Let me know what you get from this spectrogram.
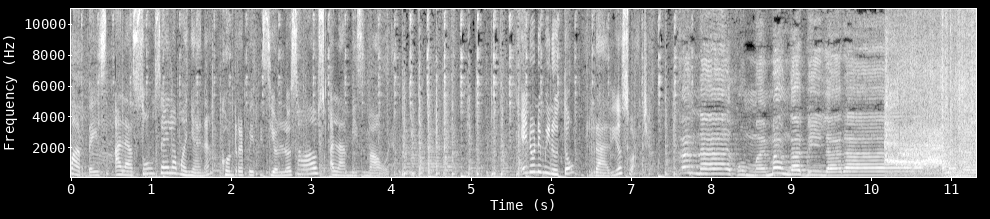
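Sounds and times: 
speech: 0.1 - 4.4, 5.6 - 11.3
car skid screeching: 10.2 - 11.3.

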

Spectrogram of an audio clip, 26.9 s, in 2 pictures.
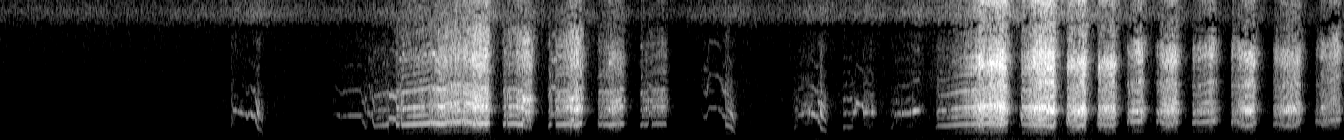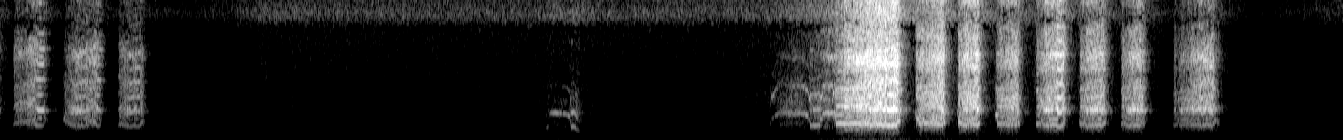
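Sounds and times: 
female junglefowl clucking: 2.3 - 2.7, 3.4 - 7.4, 8.0 - 15.0, 18.9 - 19.4, 21.2 - 25.7.

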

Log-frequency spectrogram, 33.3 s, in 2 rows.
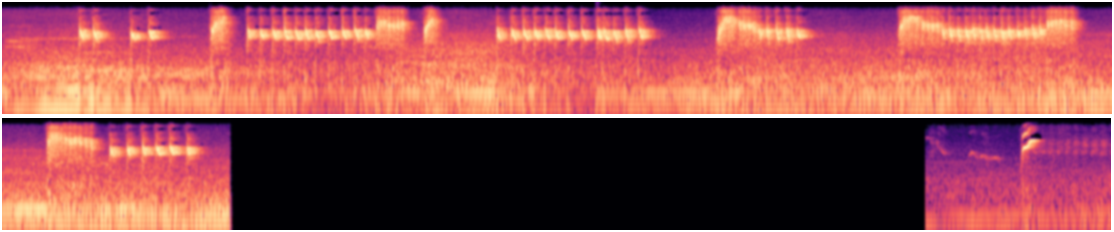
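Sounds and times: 
white-rumped shama song: 1.0 - 2.5, 3.1 - 6.6, 7.4 - 9.9, 10.7 - 12.2, 13.4 - 16.3, 17.3 - 19.8, 30.5 - 33.2.

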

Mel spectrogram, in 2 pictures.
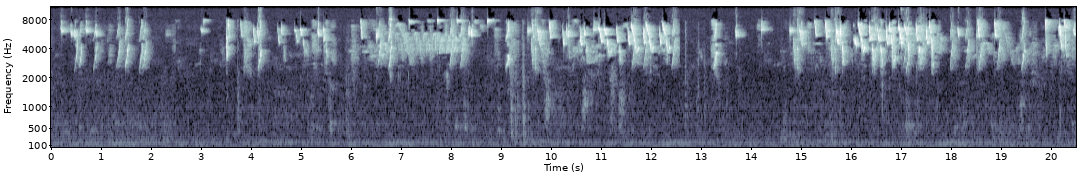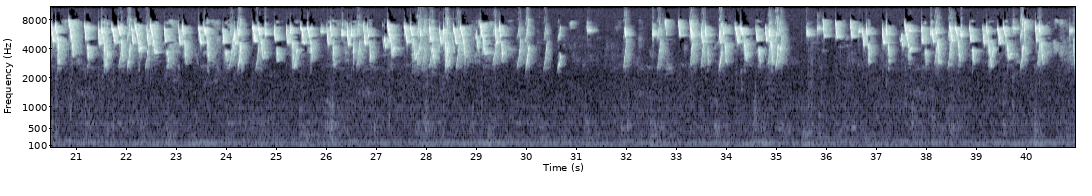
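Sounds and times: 
canary singing: 0.0 - 40.9
soft low hum: 0.0 - 40.9.

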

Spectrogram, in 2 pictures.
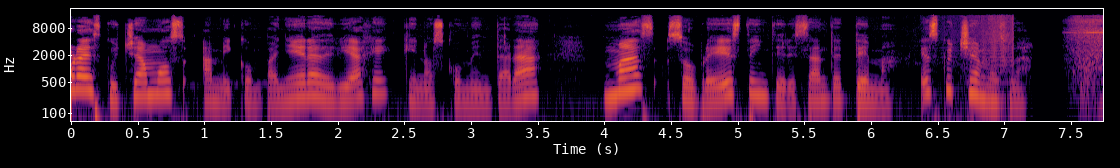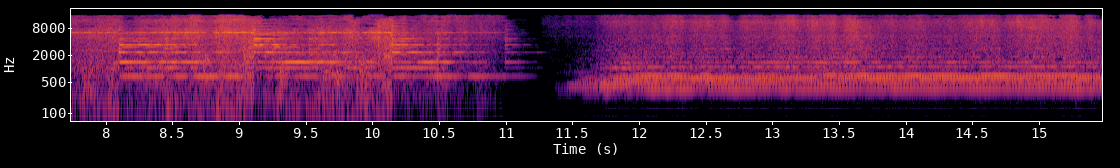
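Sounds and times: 
speech: 0.0 - 7.8
train hissing and rumbling at a station: 7.5 - 15.4
steam whistle: 7.6 - 15.4.

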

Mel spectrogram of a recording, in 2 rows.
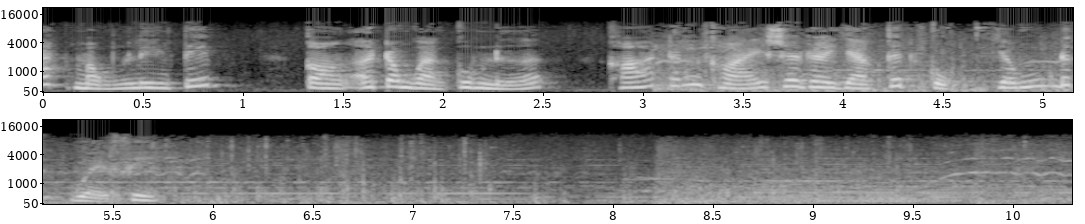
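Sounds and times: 
speech: 0.0 - 6.0
horses of a long imperial cavalry procession clopping on their hooves: 2.9 - 10.2.

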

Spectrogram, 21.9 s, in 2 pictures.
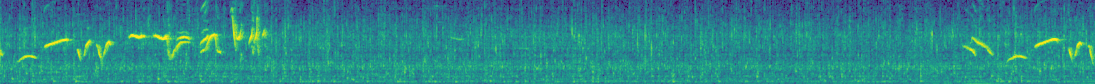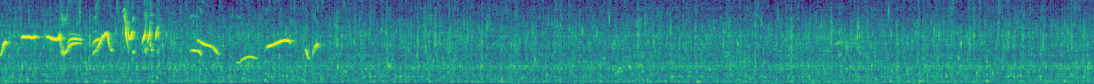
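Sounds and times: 
bird singing high twisting whistled chirps: 0.2 - 2.7, 9.6 - 14.2.

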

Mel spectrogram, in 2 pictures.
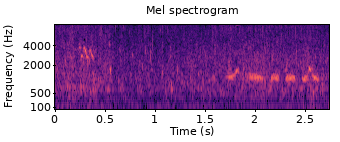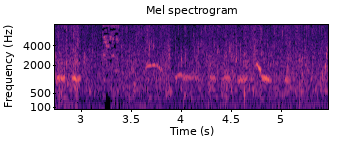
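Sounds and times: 
white-rumped shama singing: 0.2 - 0.5, 1.5 - 5.3.

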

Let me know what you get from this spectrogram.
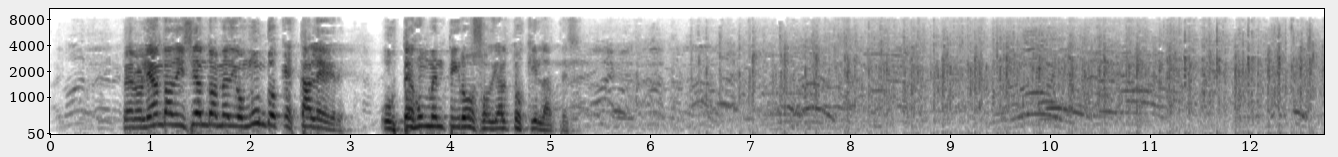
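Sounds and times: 
speech: 0.7 - 5.4
audience applause: 5.7 - 12.7.

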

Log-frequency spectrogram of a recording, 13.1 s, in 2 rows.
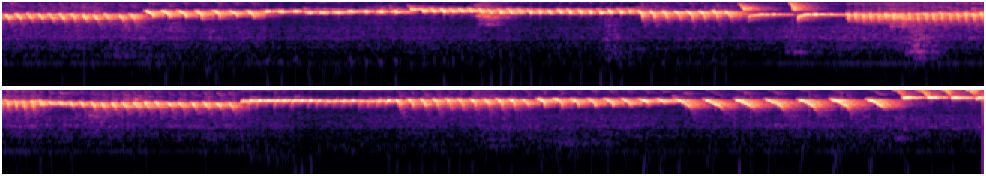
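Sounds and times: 
oriental magpie-robin song: 0.0 - 13.0.

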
